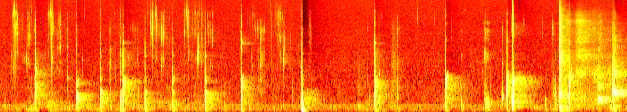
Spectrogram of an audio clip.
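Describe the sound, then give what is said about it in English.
Many short, hollow popping noises come in an irregular rhythm, some louder and sharper than others, with no talk. “Please enjoy these popping noises while you wait.”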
